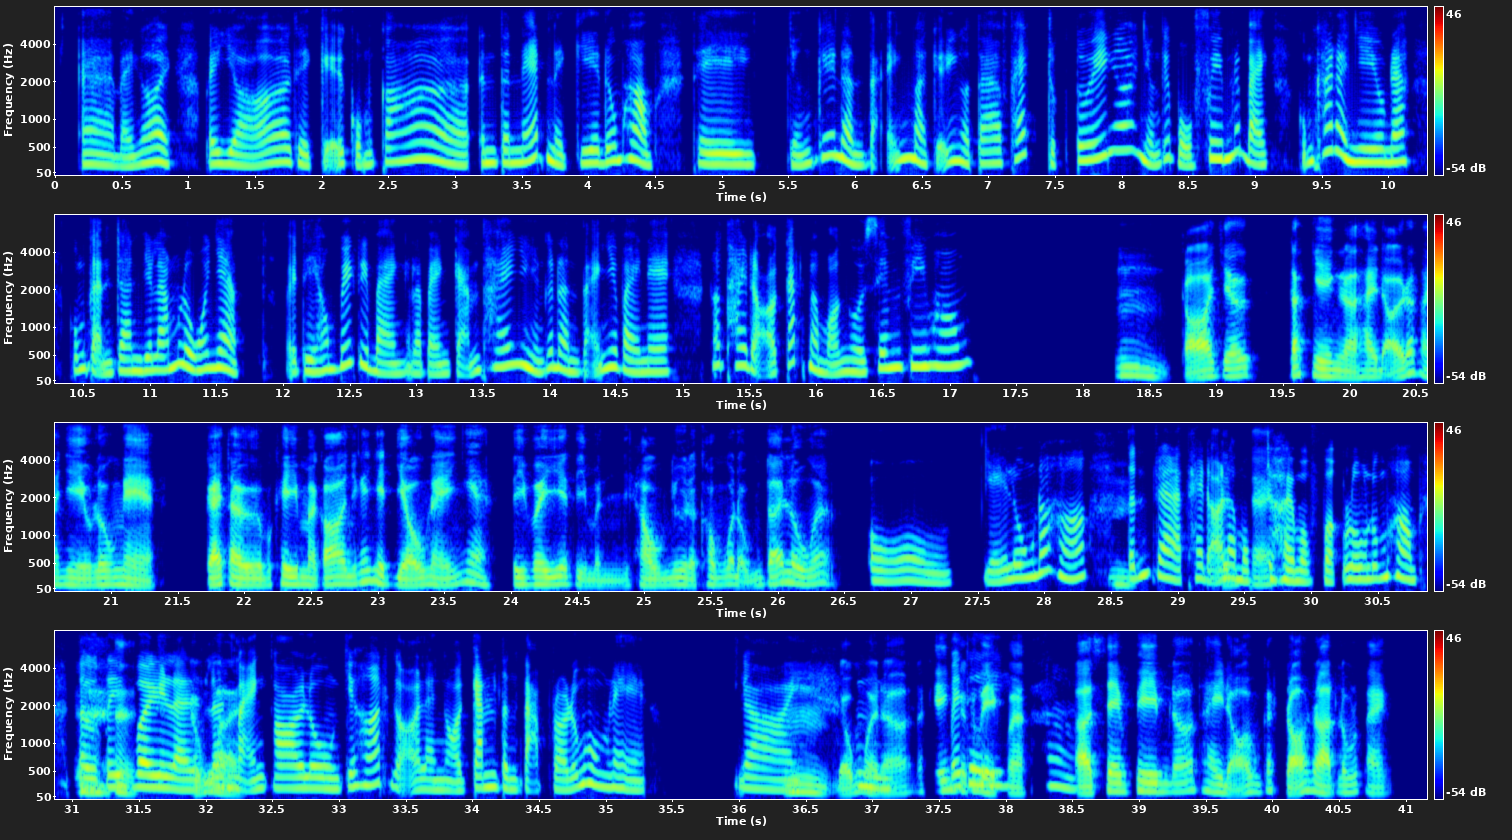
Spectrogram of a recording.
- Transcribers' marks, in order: tapping; laugh; other background noise
- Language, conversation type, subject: Vietnamese, podcast, Bạn nghĩ việc xem phim qua các nền tảng phát trực tuyến đã làm thay đổi cách chúng ta xem phim như thế nào?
